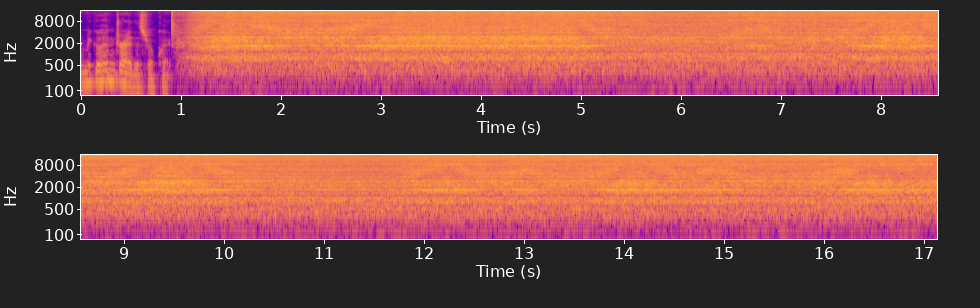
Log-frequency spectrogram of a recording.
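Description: A heat gun blows with a steady loud whooshing roar.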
